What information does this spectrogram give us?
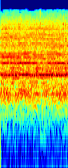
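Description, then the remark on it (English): A recorded applause sound effect: a burst of crowd applause, a dense, steady wash of many hands clapping at once, loud and hissy, with no voices over it. “Let me pull up an applause for you.”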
